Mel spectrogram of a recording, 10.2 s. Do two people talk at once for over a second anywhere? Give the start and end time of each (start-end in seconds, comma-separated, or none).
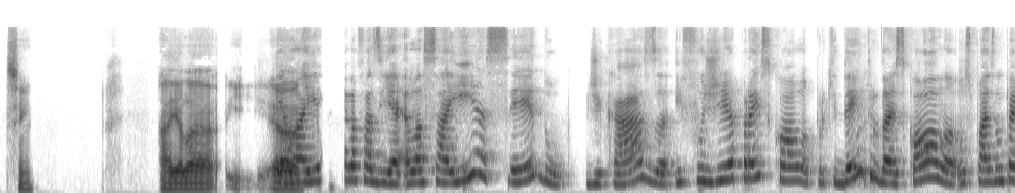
none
